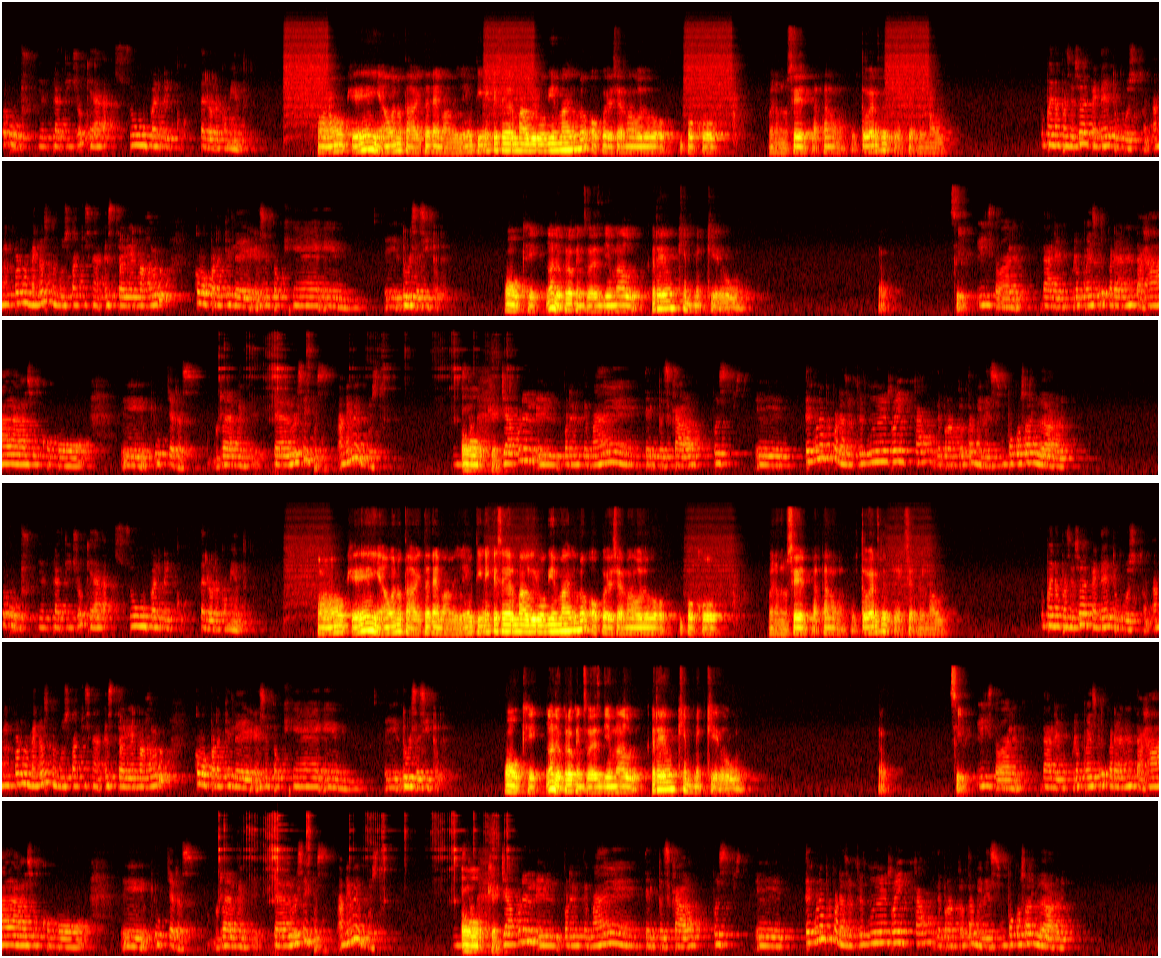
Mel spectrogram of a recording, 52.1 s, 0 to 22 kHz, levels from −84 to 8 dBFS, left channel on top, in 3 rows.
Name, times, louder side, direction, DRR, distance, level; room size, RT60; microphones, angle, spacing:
voice 1, 0.0-2.5 3.0-3.6 15.6-17.0 17.2-20.0 20.2-22.8 23.1-23.9 31.7-32.6 32.9-37.5 37.9-40.3 41.5-45.1 45.4-45.6 46.0-46.4 46.8-50.6, right 1 dB, 10° right, 5.5 m, -32 dB
Drill, 4.2-5.0 7.2-8.1 10.2-11.1 13.2-14.0, left 7 dB, 85° left, 2.2 m, -43 dB
voice 2, 4.7-10.8 11.5-14.1 24.9-28.5 30.5-30.6 31.6-31.8 41.6-42.2, right 3 dB, 85° right, 0.9 m, -20 dB
sound 1, 37.9-39.4 39.9-40.8 41.1-42.6, right 9 dB, 45° right, 1.7 m, -42 dB
25.0 x 13.0 x 4.2 m
head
